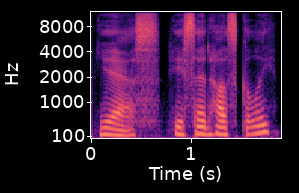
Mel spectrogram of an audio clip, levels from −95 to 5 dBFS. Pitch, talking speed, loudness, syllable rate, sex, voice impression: 165 Hz, 125 wpm, -19 LUFS, 3.4 syllables/s, female, feminine, adult-like, slightly powerful, bright, fluent, intellectual, unique, lively, slightly strict, slightly sharp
